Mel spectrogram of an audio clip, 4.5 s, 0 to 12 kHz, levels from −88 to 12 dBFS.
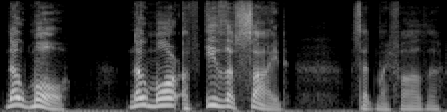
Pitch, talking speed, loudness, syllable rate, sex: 135 Hz, 120 wpm, -18 LUFS, 3.9 syllables/s, male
